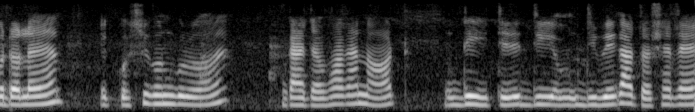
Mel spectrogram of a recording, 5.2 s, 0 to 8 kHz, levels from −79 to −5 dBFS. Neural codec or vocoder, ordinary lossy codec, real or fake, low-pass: none; none; real; 7.2 kHz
